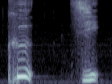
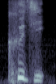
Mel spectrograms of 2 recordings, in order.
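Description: First: It is said slowly, syllable by syllable. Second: It is said quickly as one word.

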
